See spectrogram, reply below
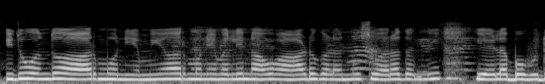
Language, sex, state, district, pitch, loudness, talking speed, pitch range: Kannada, female, Karnataka, Gulbarga, 240 Hz, -13 LUFS, 90 wpm, 235-245 Hz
